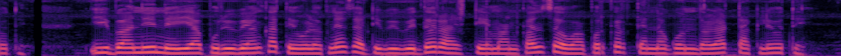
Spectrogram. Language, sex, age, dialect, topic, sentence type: Marathi, female, 25-30, Northern Konkan, banking, statement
